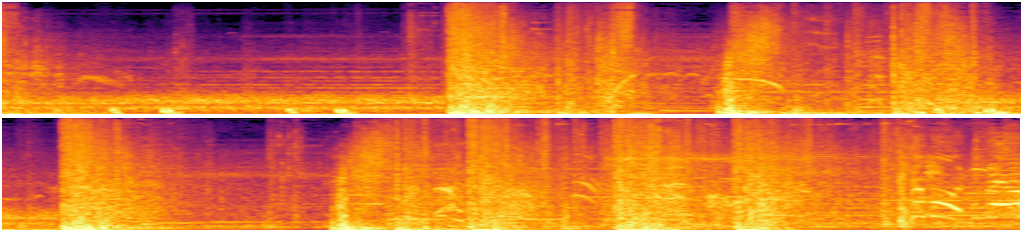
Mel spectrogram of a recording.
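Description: Gunfire from the video game Red Dead Redemption, loud sharp bursts and volleys breaking out in clusters against a low background rumble, with voices talking among the shots.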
